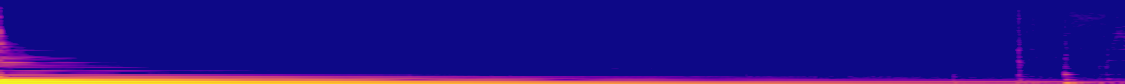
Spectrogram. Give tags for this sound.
home; nylon-guitar; superlux

